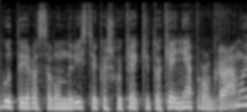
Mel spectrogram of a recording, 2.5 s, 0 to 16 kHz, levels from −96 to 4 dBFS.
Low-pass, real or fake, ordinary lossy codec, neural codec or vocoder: 14.4 kHz; fake; AAC, 96 kbps; vocoder, 44.1 kHz, 128 mel bands, Pupu-Vocoder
